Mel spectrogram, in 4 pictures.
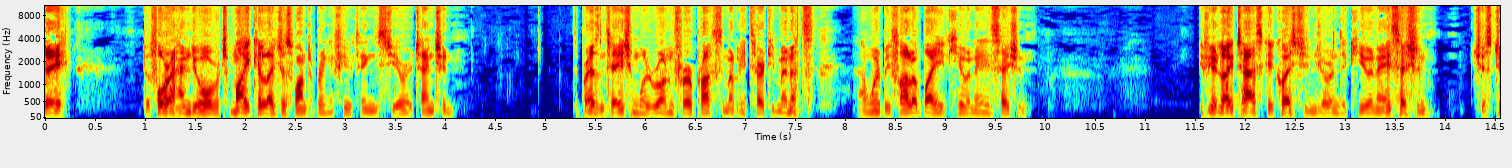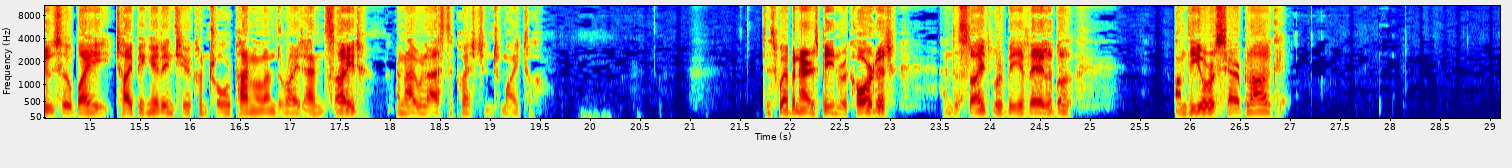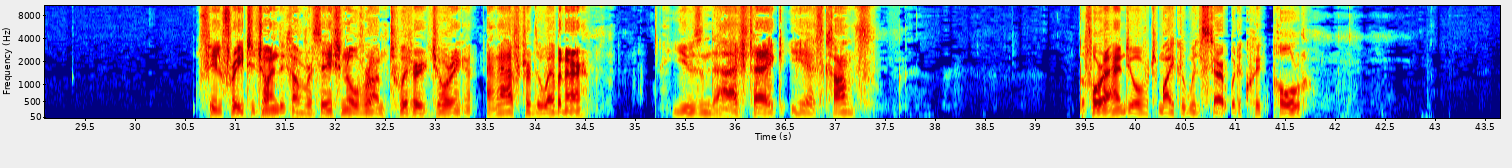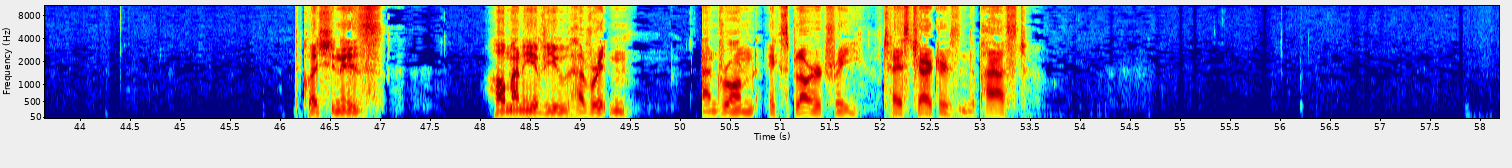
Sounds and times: Speech: 0:00.0 - 0:04.2, 0:05.3 - 0:09.9, 0:11.5 - 0:20.1, 0:21.7 - 0:25.1, 0:25.8 - 0:27.1, 0:30.6 - 0:37.6, 0:39.4 - 0:41.9, 0:46.1 - 0:47.2, 0:48.1 - 0:49.6, 0:50.2 - 0:53.6.

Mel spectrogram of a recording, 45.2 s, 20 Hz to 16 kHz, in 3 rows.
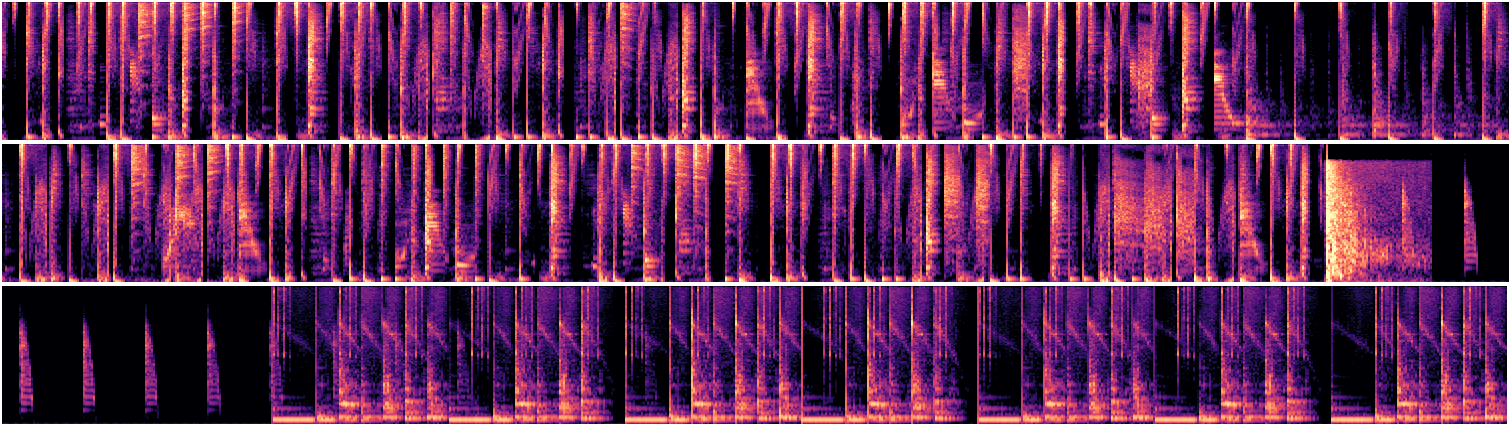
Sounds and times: Music: 0:00.0 - 0:28.3, 0:29.7 - 0:45.1.

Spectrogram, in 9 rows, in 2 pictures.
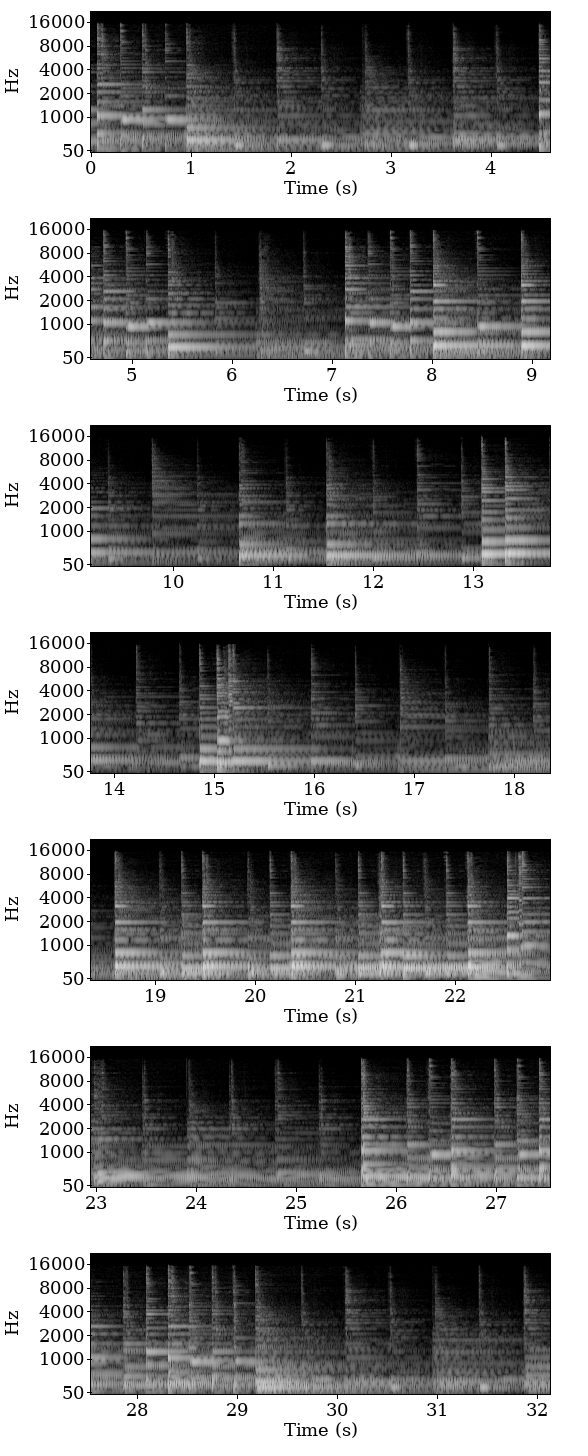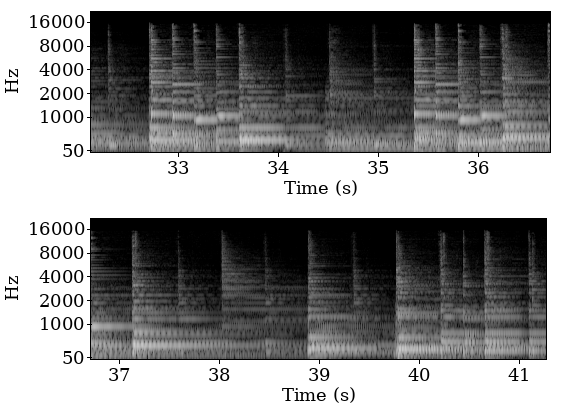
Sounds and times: Harp: 0:00.0 - 0:41.2.

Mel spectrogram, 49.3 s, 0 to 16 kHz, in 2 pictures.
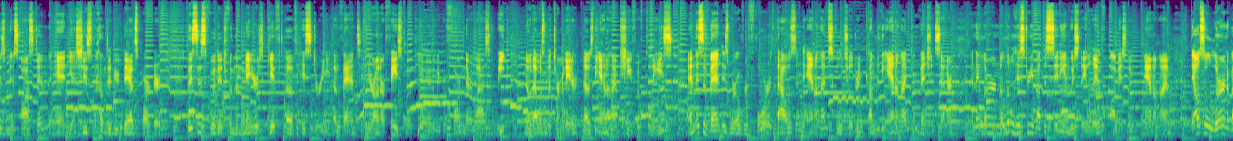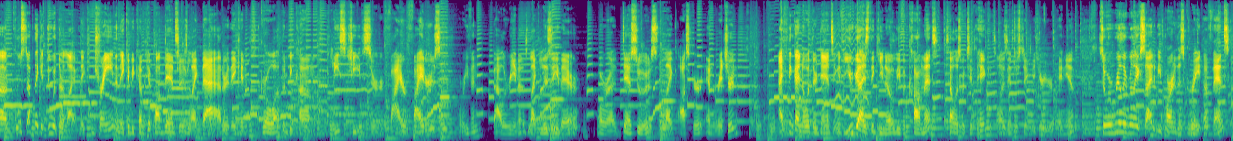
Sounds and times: Speech: 0:00.0 - 0:39.5, 0:40.2 - 0:49.3
Music: 0:00.0 - 0:49.3.

